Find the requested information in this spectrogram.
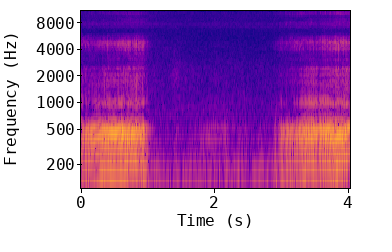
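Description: Loud rattling snores on the in-breath with a quiet pause between; ordinary snoring.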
